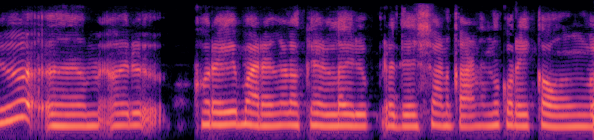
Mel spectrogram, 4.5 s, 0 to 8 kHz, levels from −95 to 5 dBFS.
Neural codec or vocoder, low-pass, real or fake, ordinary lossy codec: codec, 16 kHz, 8 kbps, FunCodec, trained on LibriTTS, 25 frames a second; 7.2 kHz; fake; AAC, 48 kbps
